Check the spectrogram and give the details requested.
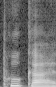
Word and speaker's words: púca: I know about the Púca, pronounced Púca, and the Cedar, pronounced she, and all the rules about iron and salt and rowan berries.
